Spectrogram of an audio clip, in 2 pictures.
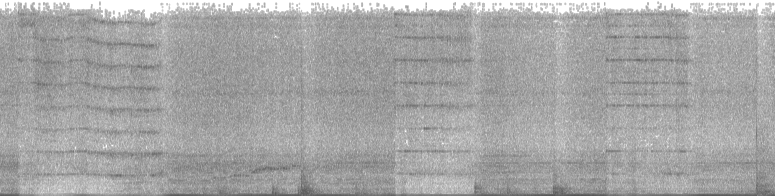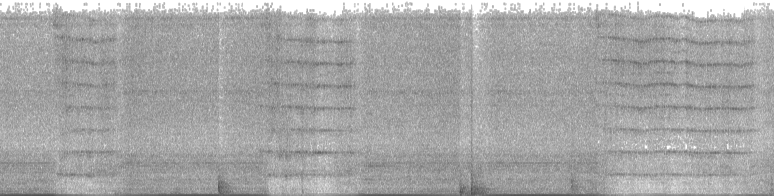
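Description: Braher Medoc table band saw running with a steady motor hum, its blade cutting through fish in repeated passes a few seconds long. Short knocks fall between some of the cuts.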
